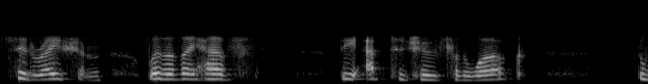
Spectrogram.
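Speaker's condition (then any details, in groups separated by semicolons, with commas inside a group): Cerebral palsy; lifelong cerebral palsy, blind, partial hearing loss, permanent wheelchair user; dictated book to steve who typed, speaks fast when in full flow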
